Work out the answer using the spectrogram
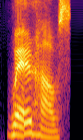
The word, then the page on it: warehouse: Indian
